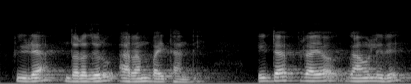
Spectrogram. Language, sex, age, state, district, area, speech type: Odia, male, 30-45, Odisha, Nayagarh, rural, spontaneous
